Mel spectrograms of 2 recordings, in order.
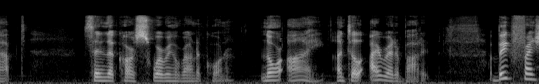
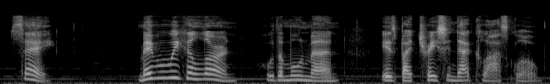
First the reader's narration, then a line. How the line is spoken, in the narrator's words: McEwen exclaimed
